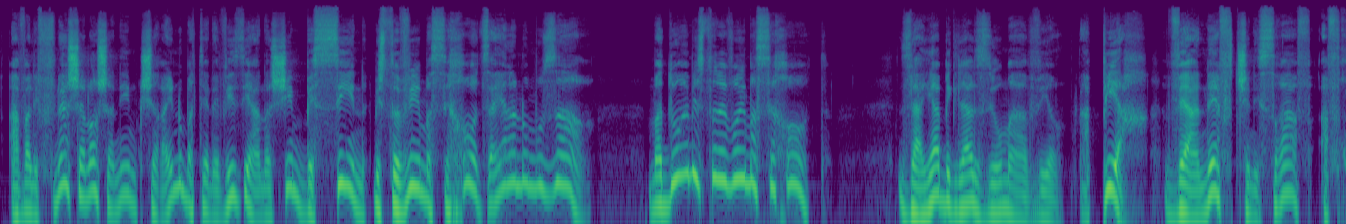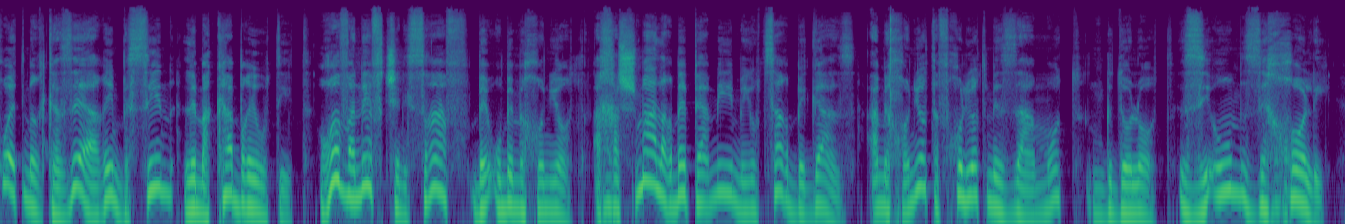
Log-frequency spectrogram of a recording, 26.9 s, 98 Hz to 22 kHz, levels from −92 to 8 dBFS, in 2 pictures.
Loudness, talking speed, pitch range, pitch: -29 LUFS, 120 wpm, 135-210 Hz, 155 Hz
